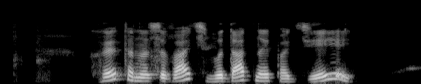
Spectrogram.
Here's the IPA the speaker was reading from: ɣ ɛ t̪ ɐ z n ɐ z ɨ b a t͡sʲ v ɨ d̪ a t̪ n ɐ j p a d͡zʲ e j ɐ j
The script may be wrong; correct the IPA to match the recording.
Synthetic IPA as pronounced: ɣ ɛ t̪ ɐ n ɐ z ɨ v a t͡sʲ v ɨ d̪ a t̪ n ɐ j p a d͡zʲ e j ɐ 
